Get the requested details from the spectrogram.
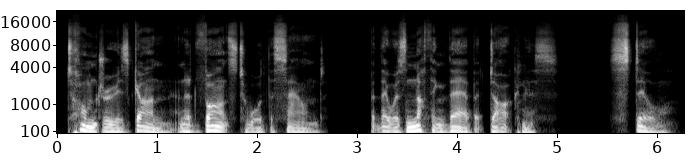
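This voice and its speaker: Slow, deep male suspense narrator. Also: darkish tone, husky, no room sound, studio quality.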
